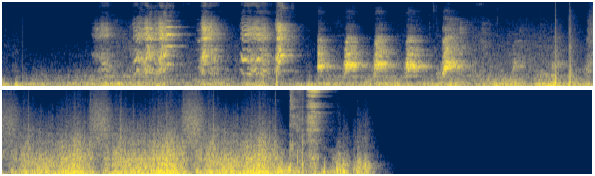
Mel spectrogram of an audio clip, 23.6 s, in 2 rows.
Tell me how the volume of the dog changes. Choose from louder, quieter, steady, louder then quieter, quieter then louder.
quieter.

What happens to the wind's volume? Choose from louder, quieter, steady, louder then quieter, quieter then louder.
louder.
